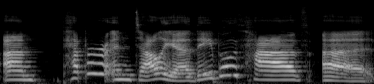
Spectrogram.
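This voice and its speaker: A woman's voice: mid-range voice, sing-song, slow pace, sharp tone. A woman co-hosting a children's show, explaining crafts in a friendly, encouraging way. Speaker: co-host. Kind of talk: casual how-to chat.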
